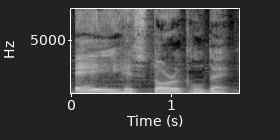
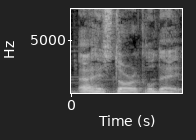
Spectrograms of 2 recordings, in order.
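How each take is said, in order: First: It is said in a dramatic, theatrical way. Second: It is said plainly, with a clear H. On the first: "quand ils veulent être théâtral" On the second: "ils prononcent le H clairement"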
